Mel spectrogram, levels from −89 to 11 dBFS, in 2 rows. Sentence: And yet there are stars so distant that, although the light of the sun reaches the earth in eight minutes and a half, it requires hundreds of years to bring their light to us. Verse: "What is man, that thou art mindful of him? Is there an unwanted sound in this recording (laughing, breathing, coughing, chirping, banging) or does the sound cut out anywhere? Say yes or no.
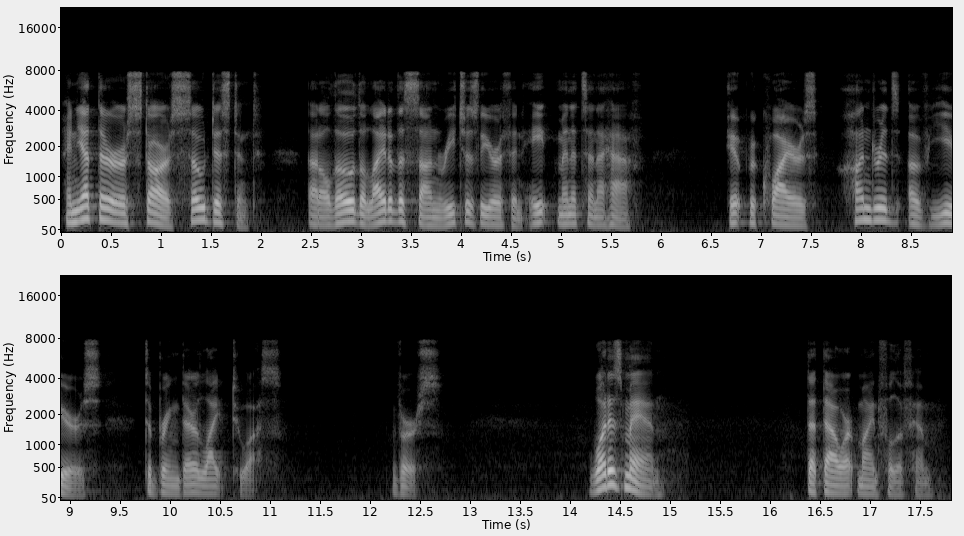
no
